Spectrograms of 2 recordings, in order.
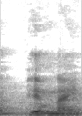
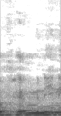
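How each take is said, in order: First: फेमनाइन with a long "-nine" ending; फेमनाइन, last syllable rhyming with "line"; pronounced FEM-nine. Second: फेमिनिन with a short "-nin" ending; फेमिनिन, last syllable rhyming with "pin"; pronounced FEM-nin. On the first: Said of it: "कुछ लोग फेमिनाइन भी बोलते हैं". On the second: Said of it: "इसको फेमिनिन भी बोलते हैं". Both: Shown as a demonstration.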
